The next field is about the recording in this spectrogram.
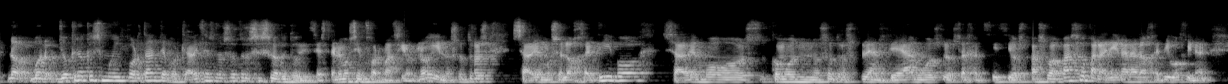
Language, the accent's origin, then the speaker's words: Spanish; León, Castile and León, Spain; now in Catalonia, Spain; yo que soy de León, como, creo que ya dije, pues eh, cuando ahora que estoy en Cataluña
